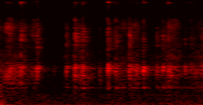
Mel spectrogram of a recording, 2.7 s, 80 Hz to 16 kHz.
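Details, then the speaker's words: A959B RC car with a full metal upgrade, run at high speed until meshed in: light, even ticking of the metal diffs and gears turned slowly by hand, with no catches or clunks, a smooth gear mesh. "It's been run high speeds, everything, so all the metal diffs and cogs and everything's all meshed."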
